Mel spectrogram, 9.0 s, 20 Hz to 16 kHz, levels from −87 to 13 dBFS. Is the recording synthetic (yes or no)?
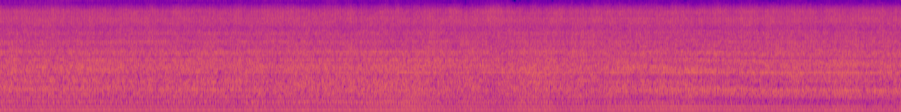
no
